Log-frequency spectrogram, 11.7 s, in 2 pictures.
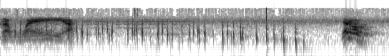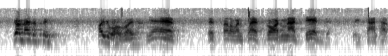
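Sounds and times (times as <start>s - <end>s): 
speech: 0.0s - 1.5s, 5.1s - 11.6s
hoofbeats of a squad of soldiers' horses riding up: 0.0s - 4.7s.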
